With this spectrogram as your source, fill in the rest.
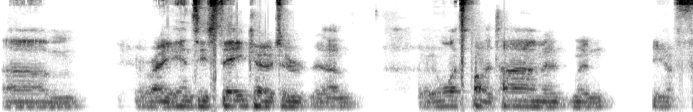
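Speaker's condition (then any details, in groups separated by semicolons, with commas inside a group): No condition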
